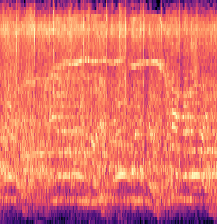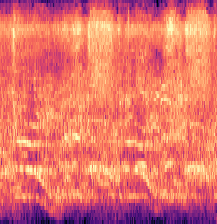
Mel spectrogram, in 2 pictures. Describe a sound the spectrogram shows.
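Fans whistle shrilly in the crowd.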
